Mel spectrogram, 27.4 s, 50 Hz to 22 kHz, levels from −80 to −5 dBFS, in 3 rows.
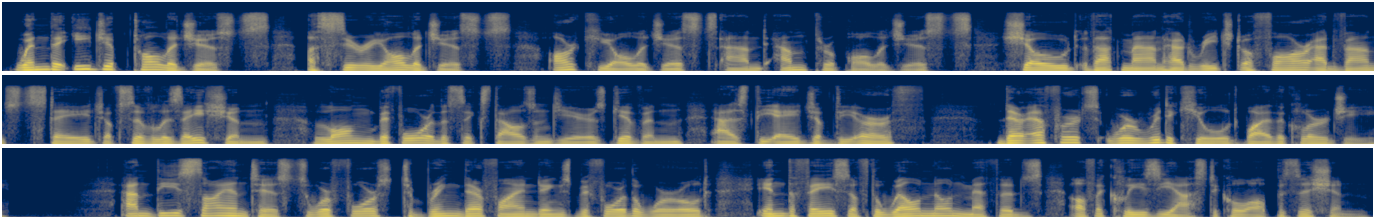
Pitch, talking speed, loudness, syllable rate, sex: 110 Hz, 135 wpm, -21 LUFS, 4.5 syllables/s, male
